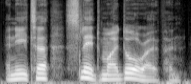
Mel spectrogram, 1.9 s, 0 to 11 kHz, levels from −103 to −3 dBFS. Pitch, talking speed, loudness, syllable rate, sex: 130 Hz, 155 wpm, -15 LUFS, 4.9 syllables/s, male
